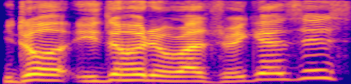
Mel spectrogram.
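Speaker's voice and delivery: put-on South African accent. Recalling the South African guy he worked for at the mall, imitating his accent. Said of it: "he had like a weird accent".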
